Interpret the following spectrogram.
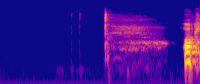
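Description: Silence, then a faint click about halfway through, followed by a short soft hiss, just before a man says "Okay".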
